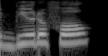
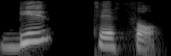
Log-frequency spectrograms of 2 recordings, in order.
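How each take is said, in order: First: "beautiful" stressed on BEAU; correct stress. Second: "beautiful" stressed on the second syllable, slow; wrong stress. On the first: Shown as a demonstration. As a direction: hit the first syllable of "beautiful". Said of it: "We say". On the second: Retold or imitated. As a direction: imitate learners misplacing stress in "beautiful". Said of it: "sometimes they have".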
